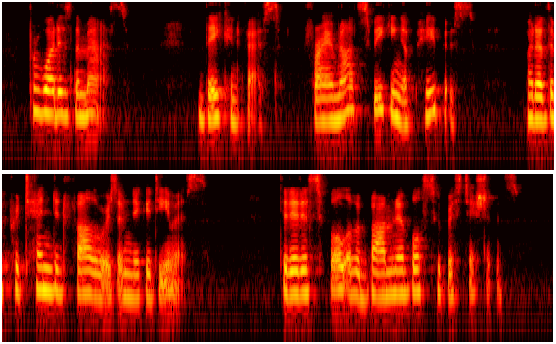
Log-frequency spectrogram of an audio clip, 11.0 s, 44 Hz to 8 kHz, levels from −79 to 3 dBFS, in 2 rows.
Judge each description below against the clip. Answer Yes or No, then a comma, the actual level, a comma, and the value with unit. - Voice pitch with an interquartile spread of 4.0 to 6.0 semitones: No, average, 2.7 semitones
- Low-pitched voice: No, high, 210 Hz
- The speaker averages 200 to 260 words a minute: No, average, 160 wpm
